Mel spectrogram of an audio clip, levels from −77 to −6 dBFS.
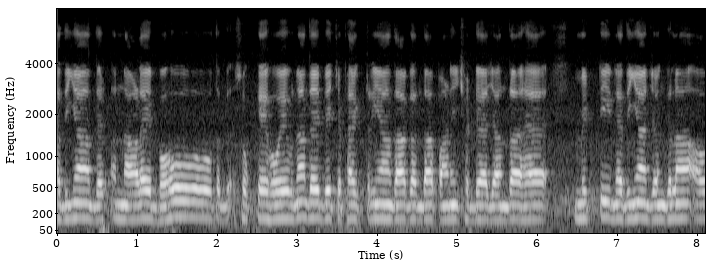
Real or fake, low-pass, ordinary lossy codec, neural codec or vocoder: real; 7.2 kHz; none; none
